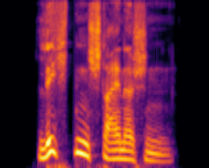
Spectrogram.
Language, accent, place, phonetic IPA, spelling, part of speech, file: German, Germany, Berlin, [ˈlɪçtn̩ˌʃtaɪ̯nɪʃn̩], liechtensteinischen, adjective, De-liechtensteinischen.ogg
- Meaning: inflection of liechtensteinisch: 1. strong genitive masculine/neuter singular 2. weak/mixed genitive/dative all-gender singular 3. strong/weak/mixed accusative masculine singular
